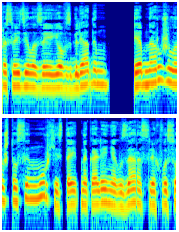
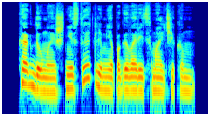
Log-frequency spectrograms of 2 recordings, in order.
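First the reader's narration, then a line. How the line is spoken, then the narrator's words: Plain question. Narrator (Russian): спросила я Орлу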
